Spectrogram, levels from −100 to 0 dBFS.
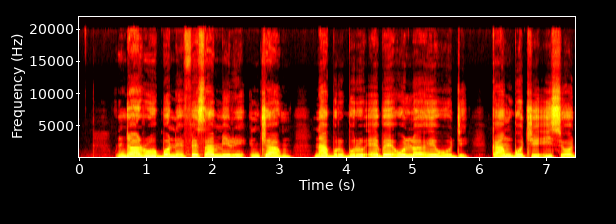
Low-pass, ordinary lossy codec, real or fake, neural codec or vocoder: none; none; fake; vocoder, 48 kHz, 128 mel bands, Vocos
